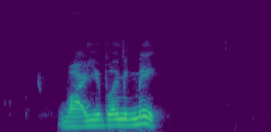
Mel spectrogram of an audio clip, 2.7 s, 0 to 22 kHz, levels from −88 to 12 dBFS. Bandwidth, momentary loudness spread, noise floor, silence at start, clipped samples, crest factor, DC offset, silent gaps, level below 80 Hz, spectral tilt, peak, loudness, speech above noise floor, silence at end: 4.9 kHz; 13 LU; -85 dBFS; 0.6 s; under 0.1%; 16 dB; under 0.1%; none; -66 dBFS; -10 dB/octave; -10 dBFS; -22 LUFS; 64 dB; 1.2 s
